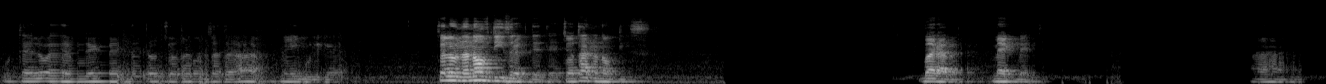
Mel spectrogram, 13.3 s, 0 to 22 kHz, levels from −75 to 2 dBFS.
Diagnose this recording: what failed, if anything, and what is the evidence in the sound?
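At the network stage, repeated packet loss (robotic sound) hit between 0.51 and 1.20 s. Five gaps, the longest 90 ms, were patched by extending the previous audio, so about 42% of that span is concealment. The speech turns choppy, with pieces missing.

Right after, at the codec stage, a call bitrate drop cut the encoder from 64 to 7 kbps, with bandwidth narrowing from 20 kHz to 8 kHz between 1.19 and 3.75 s. The speech sounds muffled and rough until the bitrate returns.

In the receiver's jitter buffer, a speed-up between 5.98 and 6.70 s trimmed excess queued audio. Removing short pitch-period pieces, roughly a tenth of a second in all, plays the speech at 112% speed at unchanged pitch, so it sounds hurried.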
